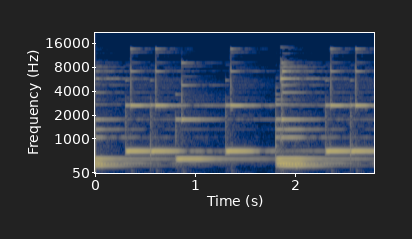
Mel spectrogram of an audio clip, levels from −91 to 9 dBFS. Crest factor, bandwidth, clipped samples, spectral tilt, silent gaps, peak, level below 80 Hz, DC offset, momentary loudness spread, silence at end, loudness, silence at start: 18 dB; 15 kHz; under 0.1%; -0.5 dB/octave; none; -6 dBFS; -76 dBFS; under 0.1%; 5 LU; 0 s; -23 LUFS; 0 s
